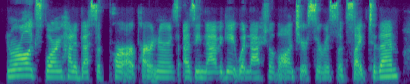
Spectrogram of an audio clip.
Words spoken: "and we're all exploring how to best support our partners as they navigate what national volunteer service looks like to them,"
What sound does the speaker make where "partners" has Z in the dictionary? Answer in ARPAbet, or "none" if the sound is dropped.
Z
